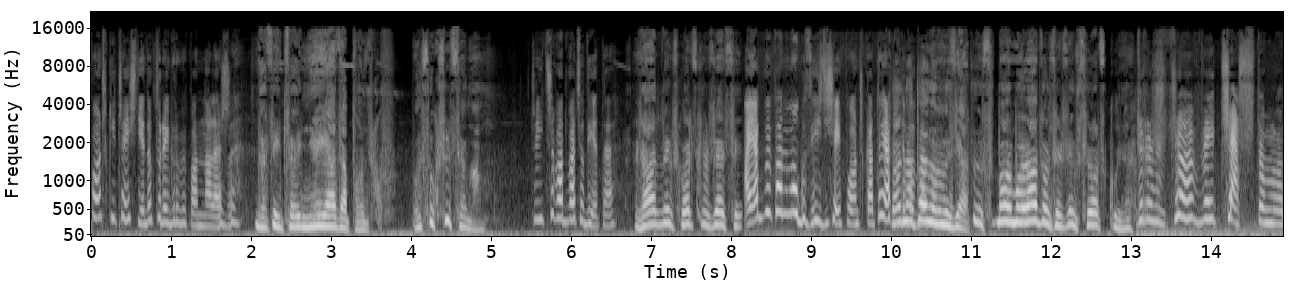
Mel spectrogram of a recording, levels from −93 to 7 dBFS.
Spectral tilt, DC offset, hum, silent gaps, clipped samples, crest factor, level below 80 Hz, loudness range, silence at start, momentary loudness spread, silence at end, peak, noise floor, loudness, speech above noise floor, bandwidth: -6 dB/octave; under 0.1%; none; none; under 0.1%; 18 dB; -38 dBFS; 7 LU; 0 s; 13 LU; 0 s; -2 dBFS; -40 dBFS; -19 LUFS; 21 dB; 16 kHz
